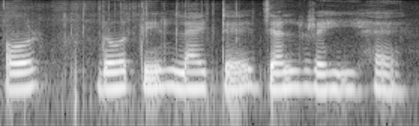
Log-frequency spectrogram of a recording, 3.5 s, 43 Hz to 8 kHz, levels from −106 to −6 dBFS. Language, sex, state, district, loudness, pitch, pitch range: Hindi, female, Himachal Pradesh, Shimla, -17 LUFS, 200 Hz, 190-210 Hz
